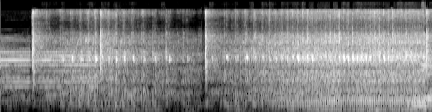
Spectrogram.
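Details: A click, then a steady rising mechanical buzz and hum as the compressor motor of an electronic nebulizer machine starts up and runs after being repaired; nebulizer compressor running.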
